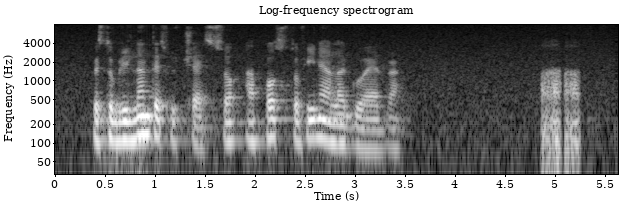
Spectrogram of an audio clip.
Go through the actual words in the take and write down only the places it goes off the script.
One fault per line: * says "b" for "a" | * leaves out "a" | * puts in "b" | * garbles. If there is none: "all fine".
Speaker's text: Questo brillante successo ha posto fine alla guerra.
all fine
